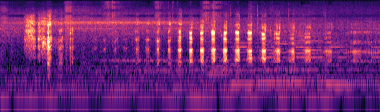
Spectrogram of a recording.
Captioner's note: laughing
